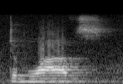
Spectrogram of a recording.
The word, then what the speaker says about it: de Moivre: And again, this is called de Moivre's theorem.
